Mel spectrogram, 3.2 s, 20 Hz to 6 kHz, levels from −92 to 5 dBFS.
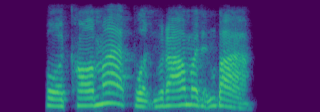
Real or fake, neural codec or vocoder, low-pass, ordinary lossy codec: fake; codec, 16 kHz, 1.1 kbps, Voila-Tokenizer; 5.4 kHz; Opus, 64 kbps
